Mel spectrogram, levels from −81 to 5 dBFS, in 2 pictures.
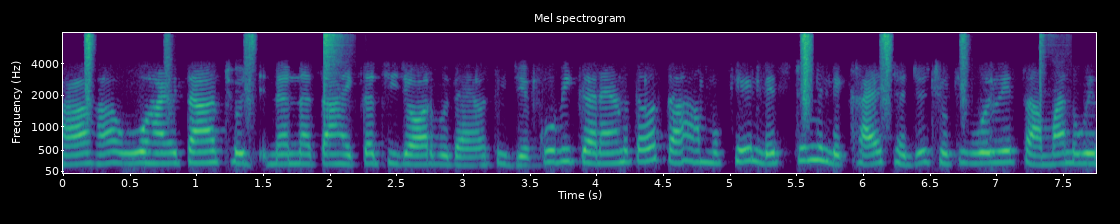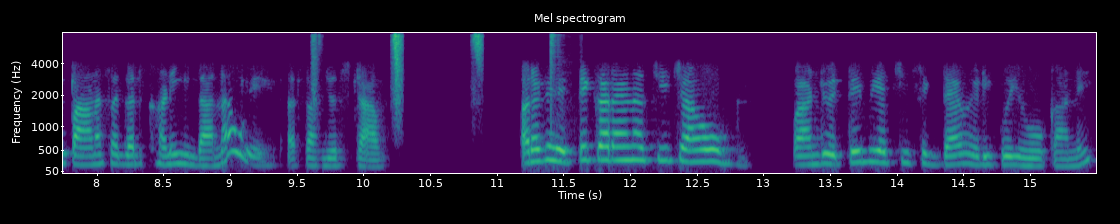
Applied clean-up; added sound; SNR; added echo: neural mask model RNNoise.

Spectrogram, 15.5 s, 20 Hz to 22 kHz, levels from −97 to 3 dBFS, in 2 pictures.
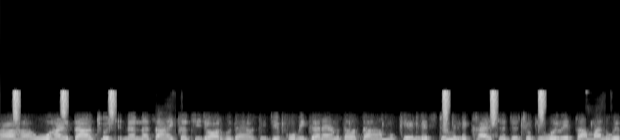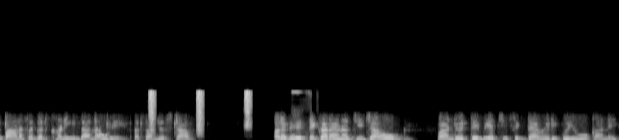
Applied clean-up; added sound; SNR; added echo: neural mask model Resemble Enhance denoiser.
